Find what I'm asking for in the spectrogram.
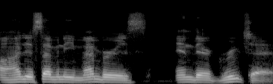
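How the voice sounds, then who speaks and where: Speaking at a fairly slow pace, a man holds a medium pitch in a monotone, flat delivery. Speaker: recent college graduate. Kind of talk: casual interview chat.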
